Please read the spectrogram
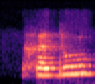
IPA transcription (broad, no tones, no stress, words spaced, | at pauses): xɐldu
